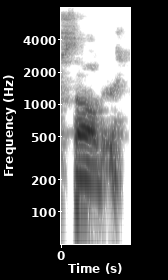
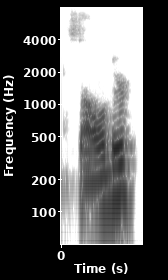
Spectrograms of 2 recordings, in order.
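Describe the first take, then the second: First: The L sound is left out. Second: The L sound is clearly pronounced. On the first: "or not" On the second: "you use the L"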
